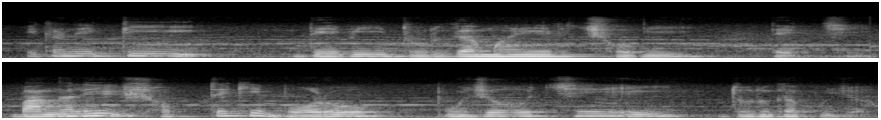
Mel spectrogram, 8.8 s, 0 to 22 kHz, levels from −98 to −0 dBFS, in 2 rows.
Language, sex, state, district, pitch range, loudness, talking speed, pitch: Bengali, male, West Bengal, North 24 Parganas, 120-150 Hz, -23 LUFS, 95 wpm, 135 Hz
